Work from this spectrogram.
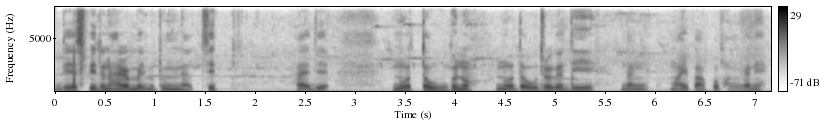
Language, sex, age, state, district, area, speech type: Manipuri, male, 18-30, Manipur, Thoubal, rural, spontaneous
